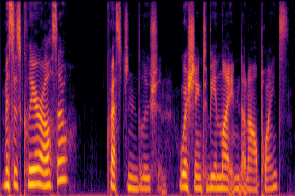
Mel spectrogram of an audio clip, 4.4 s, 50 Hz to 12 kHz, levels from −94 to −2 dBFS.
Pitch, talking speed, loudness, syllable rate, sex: 210 Hz, 165 wpm, -20 LUFS, 5.5 syllables/s, female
